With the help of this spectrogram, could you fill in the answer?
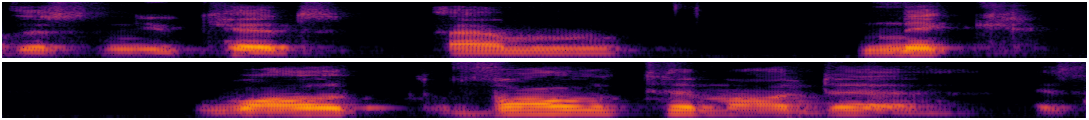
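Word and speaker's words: Woltemade: Um, so we've moved on to um got this new kid um Nick Ward is how you pronounce his name um along with Wan V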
